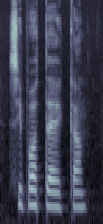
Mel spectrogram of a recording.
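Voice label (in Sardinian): "s'ipoteca", female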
